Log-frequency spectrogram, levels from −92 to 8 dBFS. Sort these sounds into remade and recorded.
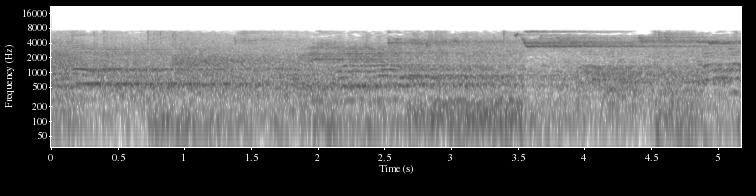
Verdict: recorded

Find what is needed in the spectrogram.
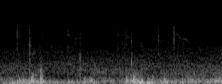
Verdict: recorded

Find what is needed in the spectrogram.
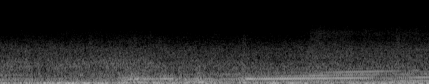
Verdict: recorded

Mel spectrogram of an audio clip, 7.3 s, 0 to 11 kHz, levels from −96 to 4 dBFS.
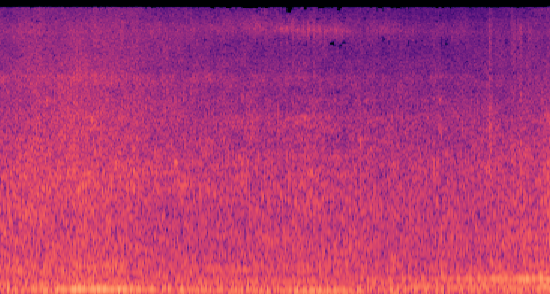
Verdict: remade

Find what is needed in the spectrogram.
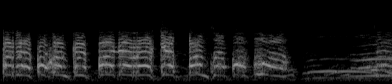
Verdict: recorded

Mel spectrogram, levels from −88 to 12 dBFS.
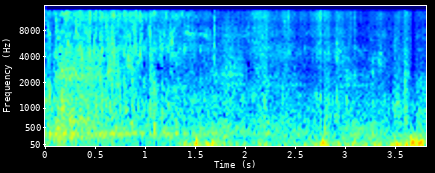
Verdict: recorded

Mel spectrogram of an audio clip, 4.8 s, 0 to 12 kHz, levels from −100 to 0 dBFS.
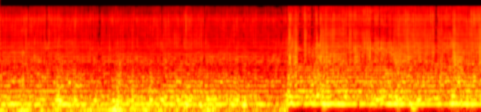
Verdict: remade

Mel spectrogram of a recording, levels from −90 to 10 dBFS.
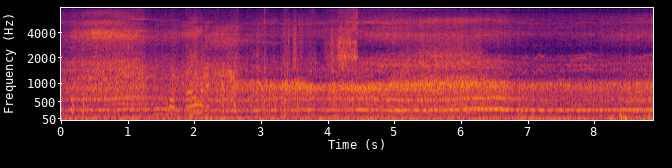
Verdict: recorded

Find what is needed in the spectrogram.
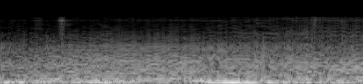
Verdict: remade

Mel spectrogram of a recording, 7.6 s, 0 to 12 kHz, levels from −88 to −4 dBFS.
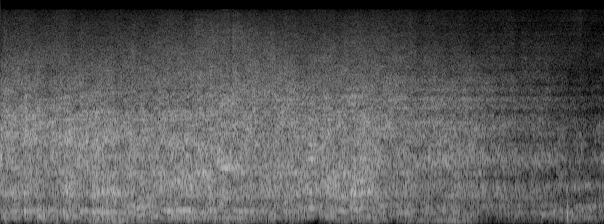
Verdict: remade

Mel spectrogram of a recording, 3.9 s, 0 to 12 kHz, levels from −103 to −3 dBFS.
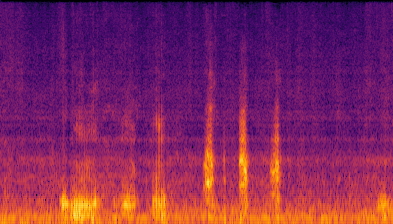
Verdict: remade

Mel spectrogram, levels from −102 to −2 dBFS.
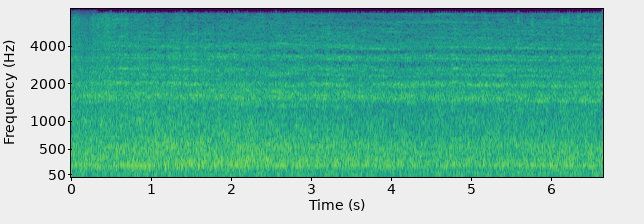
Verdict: recorded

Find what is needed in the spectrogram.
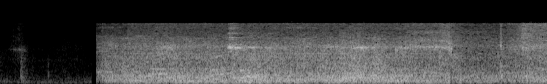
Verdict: recorded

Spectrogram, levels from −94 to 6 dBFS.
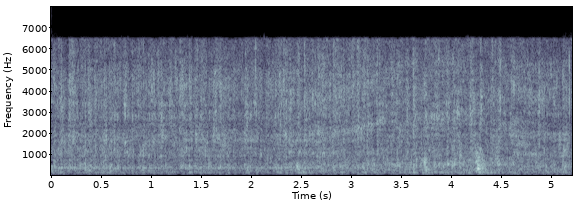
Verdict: remade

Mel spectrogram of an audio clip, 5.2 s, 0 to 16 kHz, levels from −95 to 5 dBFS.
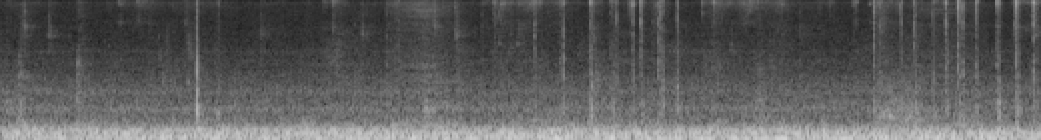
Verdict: recorded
